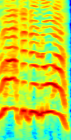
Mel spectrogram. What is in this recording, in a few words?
JUST YOU WAIT, Speech, German; Worms Armageddon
